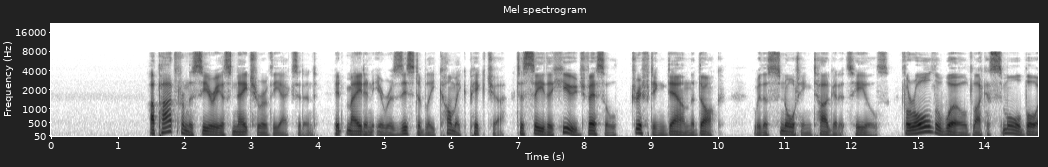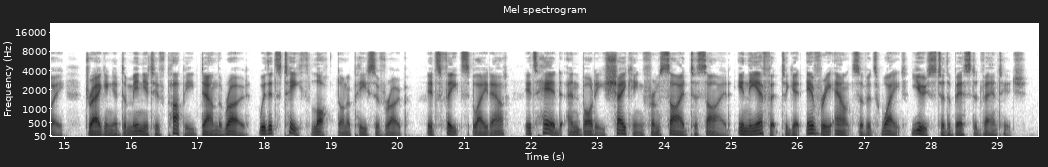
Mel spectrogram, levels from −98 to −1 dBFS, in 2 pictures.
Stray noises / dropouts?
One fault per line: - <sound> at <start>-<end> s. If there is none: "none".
none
